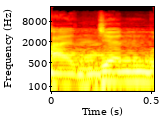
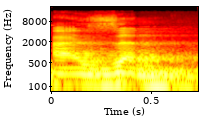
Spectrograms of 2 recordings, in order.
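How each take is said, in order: First: The middle consonant is pronounced as 'j'. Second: The middle consonant is pronounced as 'z'. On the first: The speaker calls it wrong. "Za dibaca ju" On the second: The speaker calls it right. "Azan, bukan ajan"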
